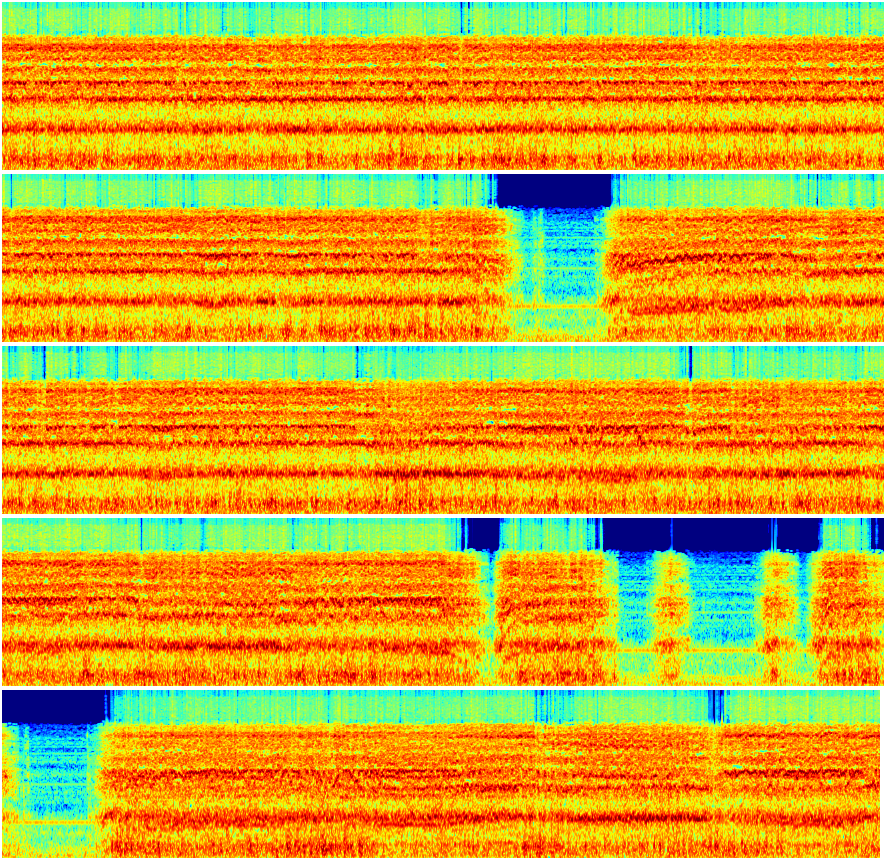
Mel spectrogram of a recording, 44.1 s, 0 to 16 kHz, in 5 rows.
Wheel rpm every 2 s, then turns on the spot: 230, 230, 230, 230, 230, 230, 200, 70, 220, 230, 230, 220, 220, 220, 210, 170, 70, 50, 140, 210, 220, 210.
none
